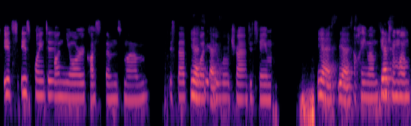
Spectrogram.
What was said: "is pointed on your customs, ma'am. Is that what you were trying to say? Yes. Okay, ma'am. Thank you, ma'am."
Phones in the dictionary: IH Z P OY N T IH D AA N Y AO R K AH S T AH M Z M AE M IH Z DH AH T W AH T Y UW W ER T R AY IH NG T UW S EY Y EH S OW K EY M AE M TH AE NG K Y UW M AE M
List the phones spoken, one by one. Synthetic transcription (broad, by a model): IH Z P OY N T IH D AA N Y AO R K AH S T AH M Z M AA M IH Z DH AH T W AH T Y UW W ER T R AY IH NG T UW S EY Y EH S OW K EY M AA M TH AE K Y UW M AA M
